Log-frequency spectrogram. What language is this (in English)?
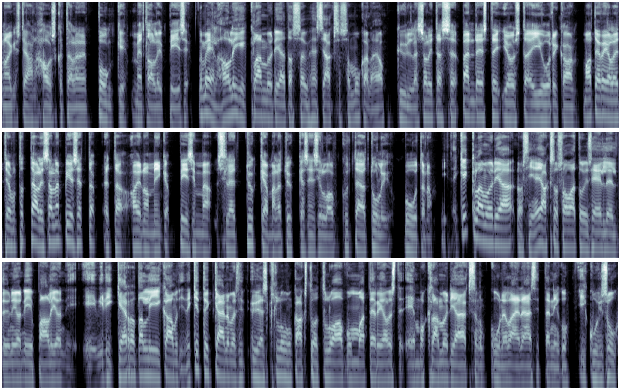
Finnish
